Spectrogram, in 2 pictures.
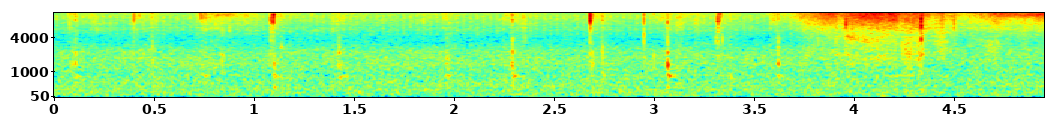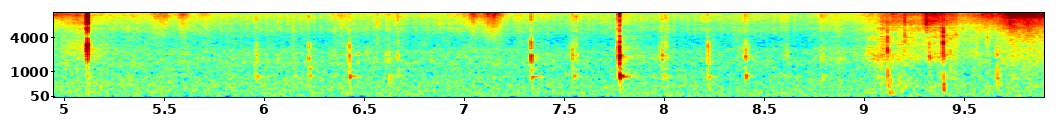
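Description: Faint scattered clicks and rubbing as gloved hands turn over a clutch concentric slave cylinder, over a steady low hiss. The sharpest clicks come about five seconds and eight seconds in, and a rustle of handling starts near the end.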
